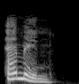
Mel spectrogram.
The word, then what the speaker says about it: Emin: Emin. – How do you spell that? – Emin? That's easy. E-M-I-N.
